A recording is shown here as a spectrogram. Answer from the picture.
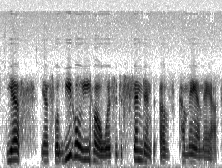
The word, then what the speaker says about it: Liholiho: Tell us about this particular leader of Hawaii, Liholiho, is that how you pronounce that name? – Yes, that's how you pronounce it.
